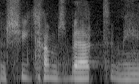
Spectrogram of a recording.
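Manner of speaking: ordinary talk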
